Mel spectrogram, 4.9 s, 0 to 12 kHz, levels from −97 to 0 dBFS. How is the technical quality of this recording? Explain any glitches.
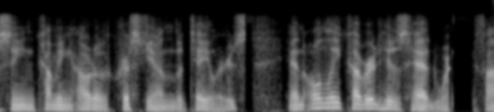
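The technical quality is poor: the speech sounds coarse from start to finish, with two brief dropouts near the middle and end.

AMR wideband (HD Voice) codec, throughout: the low-rate vocal tract model leaves speech rough and raspy, which points to a rate around 8.85 kbit/s.

Lost AMR speech frames, at 2.45 to 2.55 s and 4.49 to 4.77 s: the decoder repeats the last good settings with falling gain. The sound drops to near silence within two frames, even in the 200 ms run.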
